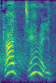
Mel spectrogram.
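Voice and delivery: ordinary talk

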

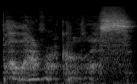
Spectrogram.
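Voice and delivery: high, slow whisper; whispered reply. Retold or imitated. Missandei answering Grey Worm in a high, slow whisper. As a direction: breathe the name out unvoiced. Missandei voiced in retold scene.

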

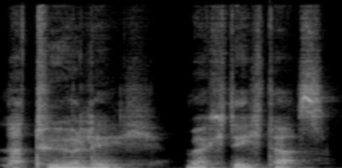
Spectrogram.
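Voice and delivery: soft, hushed and soothing; calm him down with a soft whisper. Acted. Angel soothes angry Martin, soft soothing whisper. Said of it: "Besänftigend antwortete er".

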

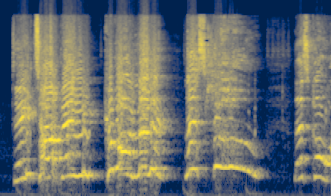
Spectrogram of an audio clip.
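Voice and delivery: very high, loud cracking yells; hype screaming. Real, not acted. Gamer cheering Lillard's clutch shot, cracking high screams. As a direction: scream with joy, voice breaking.

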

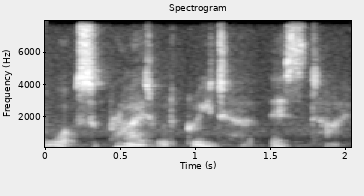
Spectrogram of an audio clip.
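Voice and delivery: hushed unvoiced narration; whispered. A narrator's reading. Narrator hushing over Molly's hoped-for surprise. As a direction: breathe it like a secret.

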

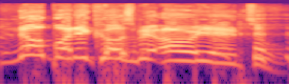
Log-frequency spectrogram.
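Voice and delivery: high, loud protest with laughter around it; mock outrage. Friend joking about being called Oriental, loud mock outrage.

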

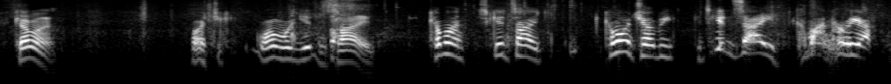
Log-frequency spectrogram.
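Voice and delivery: high, coaxing pet voice calling him in; high coaxing call to the dog. Real, not acted. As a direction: chivvy the dog indoors, high and sing-song. Calling dog back inside.

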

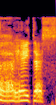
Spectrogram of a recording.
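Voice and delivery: high, exasperated cry; frustrated outburst. Real, not acted. Fed up with the build, high frustrated outburst. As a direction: burst out with it as the groan breaks.

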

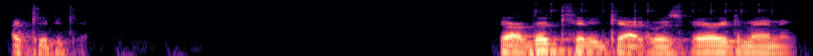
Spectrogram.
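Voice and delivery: soft, quick cat talk. Real, not acted. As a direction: coo at the demanding cat. Talking to his cat.

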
